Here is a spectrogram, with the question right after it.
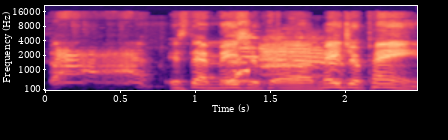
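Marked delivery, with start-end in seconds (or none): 0.0-0.7 high, softer echoed scream; mock child's wail. Host echoes co-host's crying child, high pretend wail. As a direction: echo a kid's cry, thin and very high.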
